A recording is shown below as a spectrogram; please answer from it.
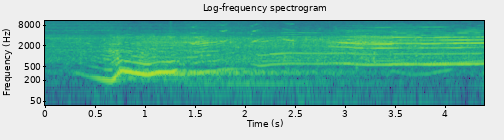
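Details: Humpback whales, which visit the warm waters of the Colombian Pacific, sing a low, swooping moan that rises sharply, then settles into long tonal notes.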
